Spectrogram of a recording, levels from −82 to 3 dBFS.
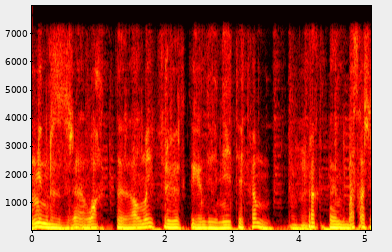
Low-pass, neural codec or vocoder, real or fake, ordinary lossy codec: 7.2 kHz; vocoder, 44.1 kHz, 128 mel bands every 256 samples, BigVGAN v2; fake; none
